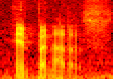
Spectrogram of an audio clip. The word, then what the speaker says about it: empanadas: call empanadas empanadas I think is that's proper pronunciation in Spanish empanadas.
